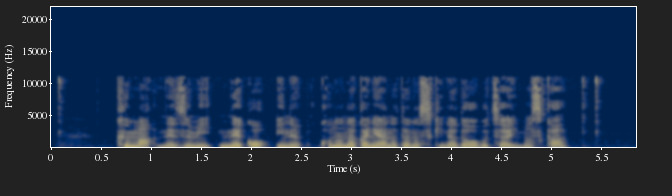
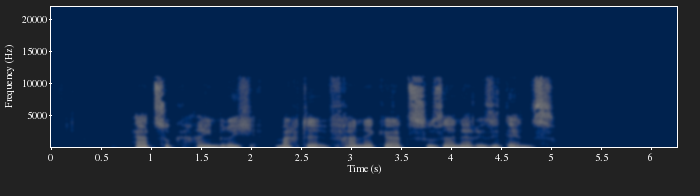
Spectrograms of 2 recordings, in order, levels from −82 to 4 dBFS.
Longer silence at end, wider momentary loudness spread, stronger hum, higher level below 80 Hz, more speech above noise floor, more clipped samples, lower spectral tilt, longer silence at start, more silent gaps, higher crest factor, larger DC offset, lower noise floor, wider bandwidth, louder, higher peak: second, 0.4 s vs 1.25 s; first, 10 LU vs 7 LU; neither; about the same, -56 dBFS vs -60 dBFS; second, 39 dB vs over 47 dB; neither; about the same, -4.5 dB/octave vs -3.5 dB/octave; second, 0.05 s vs 0.8 s; neither; about the same, 20 dB vs 20 dB; neither; second, -65 dBFS vs under -90 dBFS; about the same, 11.5 kHz vs 11.5 kHz; first, -27 LUFS vs -42 LUFS; first, -8 dBFS vs -24 dBFS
